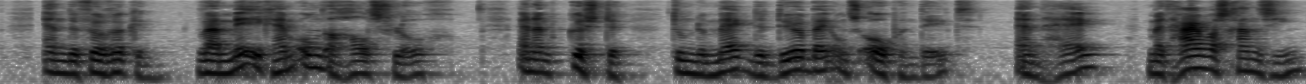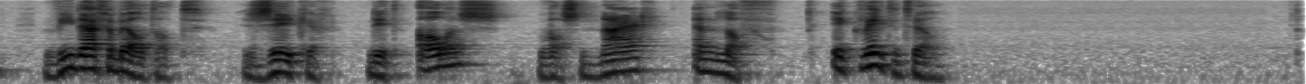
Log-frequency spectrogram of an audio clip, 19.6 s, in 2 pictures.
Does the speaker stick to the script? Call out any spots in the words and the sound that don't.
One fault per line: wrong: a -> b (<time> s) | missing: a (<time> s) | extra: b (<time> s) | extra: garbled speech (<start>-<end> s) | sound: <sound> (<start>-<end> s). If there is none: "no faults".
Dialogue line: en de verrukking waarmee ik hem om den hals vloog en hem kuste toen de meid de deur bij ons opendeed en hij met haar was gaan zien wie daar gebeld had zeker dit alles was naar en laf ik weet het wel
no faults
